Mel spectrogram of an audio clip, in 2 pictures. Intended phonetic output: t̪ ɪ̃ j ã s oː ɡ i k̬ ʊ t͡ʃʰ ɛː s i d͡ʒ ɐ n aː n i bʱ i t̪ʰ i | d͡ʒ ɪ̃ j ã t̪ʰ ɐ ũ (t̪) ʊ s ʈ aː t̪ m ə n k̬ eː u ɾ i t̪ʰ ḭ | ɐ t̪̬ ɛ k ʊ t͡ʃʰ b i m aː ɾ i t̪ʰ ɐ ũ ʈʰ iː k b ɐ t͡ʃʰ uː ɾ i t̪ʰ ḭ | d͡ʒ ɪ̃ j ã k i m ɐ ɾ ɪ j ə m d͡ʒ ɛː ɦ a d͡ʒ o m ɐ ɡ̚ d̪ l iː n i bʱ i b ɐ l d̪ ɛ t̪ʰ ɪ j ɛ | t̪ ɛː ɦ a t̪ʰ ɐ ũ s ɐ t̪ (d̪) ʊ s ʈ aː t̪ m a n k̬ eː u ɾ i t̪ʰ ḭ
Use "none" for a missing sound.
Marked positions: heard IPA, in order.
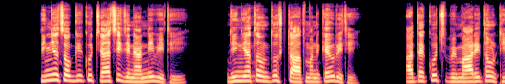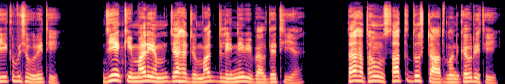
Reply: d̪, d̪

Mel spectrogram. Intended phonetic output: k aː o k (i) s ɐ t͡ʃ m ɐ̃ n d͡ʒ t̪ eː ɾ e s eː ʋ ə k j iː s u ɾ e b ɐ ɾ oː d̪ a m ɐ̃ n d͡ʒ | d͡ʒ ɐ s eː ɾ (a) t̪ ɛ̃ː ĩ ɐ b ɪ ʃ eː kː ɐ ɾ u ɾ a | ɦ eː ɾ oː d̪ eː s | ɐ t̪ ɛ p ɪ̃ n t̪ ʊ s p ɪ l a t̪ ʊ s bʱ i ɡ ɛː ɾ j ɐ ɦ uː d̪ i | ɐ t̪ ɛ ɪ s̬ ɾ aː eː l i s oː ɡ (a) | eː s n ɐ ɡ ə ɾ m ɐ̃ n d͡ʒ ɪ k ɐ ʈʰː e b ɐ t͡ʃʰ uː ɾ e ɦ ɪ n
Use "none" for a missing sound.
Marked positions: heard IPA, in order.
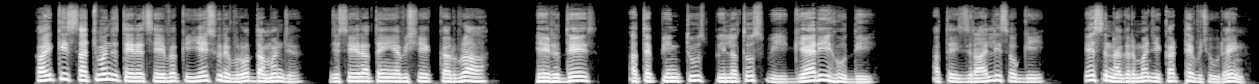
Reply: i, a, i

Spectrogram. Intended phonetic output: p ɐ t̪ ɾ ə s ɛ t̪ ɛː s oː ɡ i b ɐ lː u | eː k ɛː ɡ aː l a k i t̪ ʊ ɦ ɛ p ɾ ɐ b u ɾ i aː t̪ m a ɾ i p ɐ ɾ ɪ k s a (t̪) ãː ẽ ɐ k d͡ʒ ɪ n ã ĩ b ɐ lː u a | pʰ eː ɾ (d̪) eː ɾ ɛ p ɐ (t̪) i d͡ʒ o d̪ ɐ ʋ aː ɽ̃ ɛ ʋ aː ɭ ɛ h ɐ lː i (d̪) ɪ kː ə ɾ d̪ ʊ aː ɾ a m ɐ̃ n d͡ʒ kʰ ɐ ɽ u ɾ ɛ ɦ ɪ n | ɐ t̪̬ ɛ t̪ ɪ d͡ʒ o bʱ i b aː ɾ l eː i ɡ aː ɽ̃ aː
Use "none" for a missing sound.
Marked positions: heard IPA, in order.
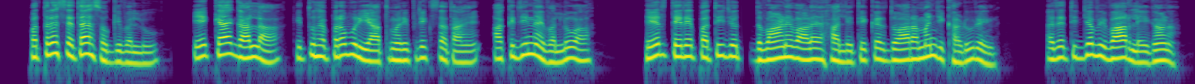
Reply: t̪, t̪, t̪, t̪

